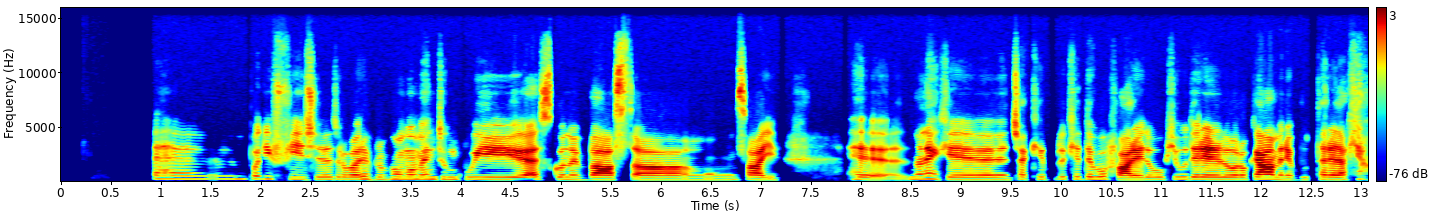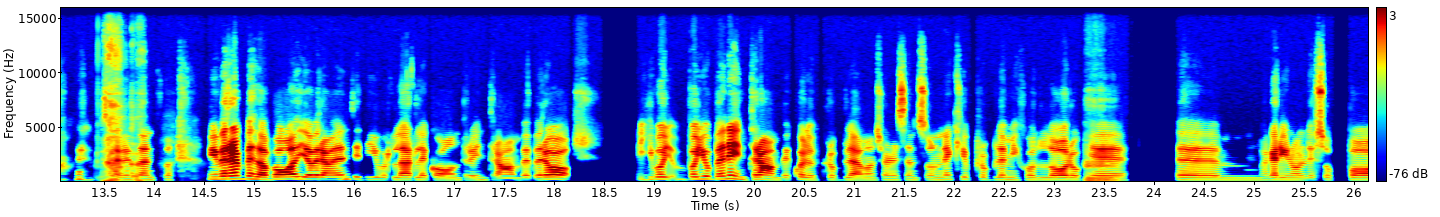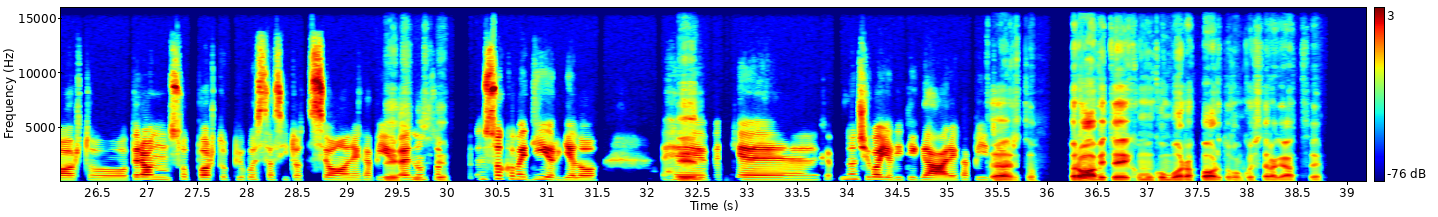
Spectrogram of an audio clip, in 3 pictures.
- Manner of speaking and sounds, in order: laughing while speaking: "propio un momento"; "proprio" said as "propio"; "cioé" said as "ceh"; laughing while speaking: "chiave? ceh, nel senso"; "Cioè" said as "ceh"; chuckle; "cioè" said as "ceh"
- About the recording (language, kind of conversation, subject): Italian, advice, Come posso concentrarmi se in casa c’è troppo rumore?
